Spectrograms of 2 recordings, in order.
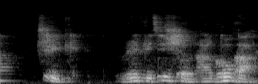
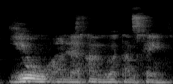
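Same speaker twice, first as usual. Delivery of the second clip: usual speaking voice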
